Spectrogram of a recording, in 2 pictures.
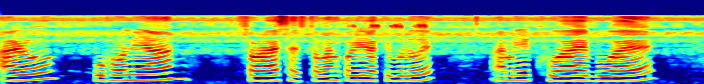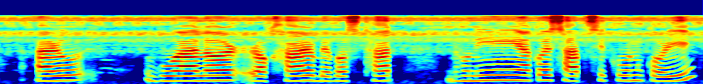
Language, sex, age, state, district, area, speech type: Assamese, female, 30-45, Assam, Jorhat, urban, spontaneous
